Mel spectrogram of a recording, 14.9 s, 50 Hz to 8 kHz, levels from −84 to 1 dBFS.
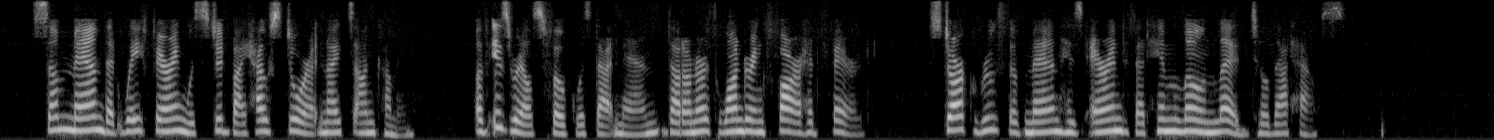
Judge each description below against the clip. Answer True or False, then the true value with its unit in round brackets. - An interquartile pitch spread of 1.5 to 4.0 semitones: True (3.5 semitones)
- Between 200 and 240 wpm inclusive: False (150 wpm)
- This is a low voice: False (220 Hz)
